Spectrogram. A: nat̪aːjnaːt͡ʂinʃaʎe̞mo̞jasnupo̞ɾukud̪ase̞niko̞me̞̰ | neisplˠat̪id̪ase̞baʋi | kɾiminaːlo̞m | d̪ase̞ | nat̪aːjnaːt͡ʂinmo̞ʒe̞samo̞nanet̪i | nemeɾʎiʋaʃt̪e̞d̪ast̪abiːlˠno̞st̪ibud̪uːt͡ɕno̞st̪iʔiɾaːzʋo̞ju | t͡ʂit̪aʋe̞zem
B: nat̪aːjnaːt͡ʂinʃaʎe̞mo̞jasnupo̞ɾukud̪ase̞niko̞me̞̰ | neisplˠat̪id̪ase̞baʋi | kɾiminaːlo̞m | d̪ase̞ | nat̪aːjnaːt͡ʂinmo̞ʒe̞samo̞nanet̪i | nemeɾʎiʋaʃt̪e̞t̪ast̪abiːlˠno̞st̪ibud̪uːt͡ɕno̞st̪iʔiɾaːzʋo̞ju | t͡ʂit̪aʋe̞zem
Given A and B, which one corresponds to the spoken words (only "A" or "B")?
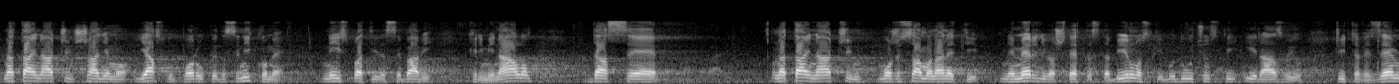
B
